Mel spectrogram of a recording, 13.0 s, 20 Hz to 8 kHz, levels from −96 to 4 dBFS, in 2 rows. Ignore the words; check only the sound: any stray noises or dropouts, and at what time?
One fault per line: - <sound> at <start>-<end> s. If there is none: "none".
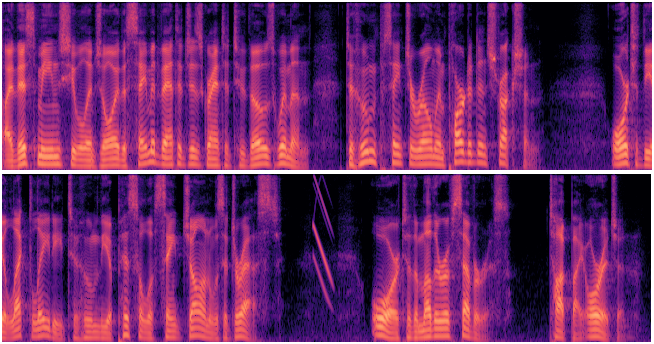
- chirp at 9.6-9.8 s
